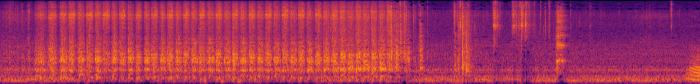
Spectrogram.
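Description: Hand miter saw cutting through a carbon fiber seatpost tube in a plastic miter box, with fast, even back-and-forth strokes that stop about eight seconds in once the cut is finished. A few scattered clicks and knocks follow as the cut piece is handled.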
